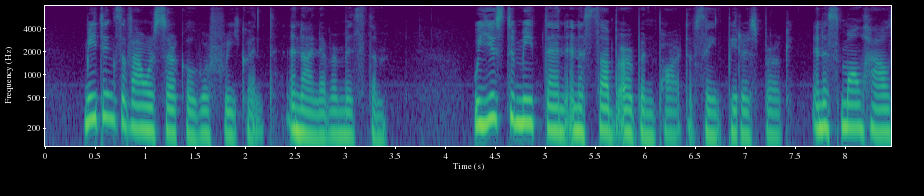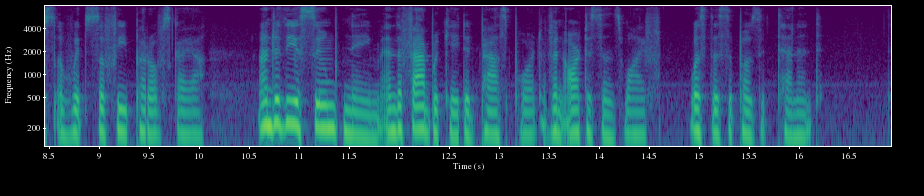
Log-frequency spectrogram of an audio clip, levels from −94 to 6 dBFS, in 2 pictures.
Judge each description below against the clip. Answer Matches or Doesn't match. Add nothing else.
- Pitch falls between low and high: Matches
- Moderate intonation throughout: Matches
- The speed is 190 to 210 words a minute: Doesn't match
